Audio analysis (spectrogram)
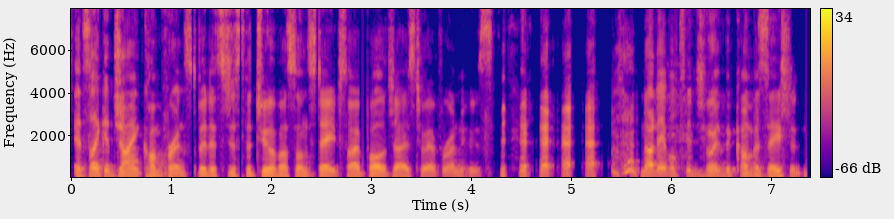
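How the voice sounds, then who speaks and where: Guy, grew up speaking dutch, friendly podcast guest, thinks out loud. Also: medium pitch, lively intonation, brisk, no echo. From England. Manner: thoughtful, self-correcting, friendly. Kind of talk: conversational interview.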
